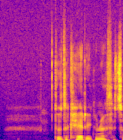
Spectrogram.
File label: "cerrig", Welsh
